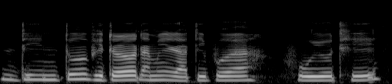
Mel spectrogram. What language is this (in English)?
Assamese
